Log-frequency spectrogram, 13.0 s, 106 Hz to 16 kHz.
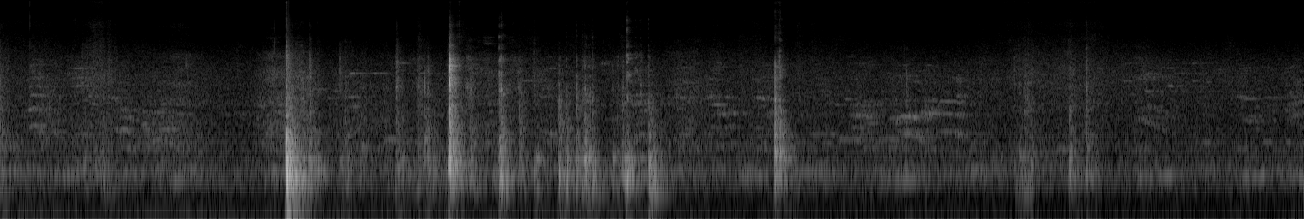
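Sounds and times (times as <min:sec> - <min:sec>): plastic bottles knocking and clicking: 0:02.8 - 0:06.7.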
